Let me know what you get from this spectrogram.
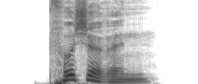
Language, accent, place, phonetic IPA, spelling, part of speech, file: German, Germany, Berlin, [ˈp͡fʊʃəʁɪn], Pfuscherin, noun, De-Pfuscherin.ogg
- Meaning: female equivalent of Pfuscher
